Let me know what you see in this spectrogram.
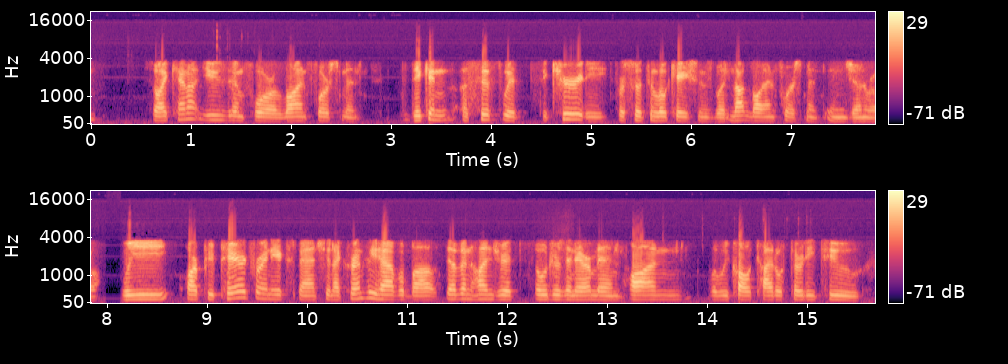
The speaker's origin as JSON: {"language": "English", "town": "Hilo", "region": "Hawaii", "country": "United States", "said": "I'm from Hilo"}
